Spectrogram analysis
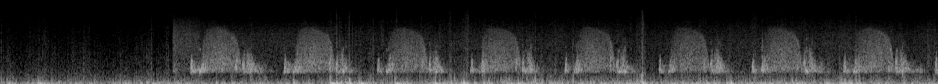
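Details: Mild physiologic tricuspid regurgitation (continuous-wave Doppler).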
